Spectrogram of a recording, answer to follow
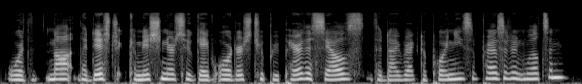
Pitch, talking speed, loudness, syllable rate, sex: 235 Hz, 185 wpm, -17 LUFS, 6.1 syllables/s, female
